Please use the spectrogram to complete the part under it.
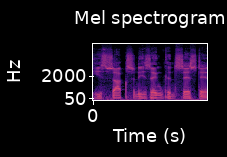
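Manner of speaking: ordinary talk, nothing marked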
